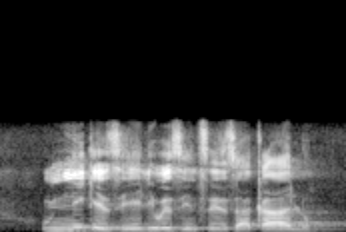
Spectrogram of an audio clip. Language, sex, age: Zulu, male, 21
